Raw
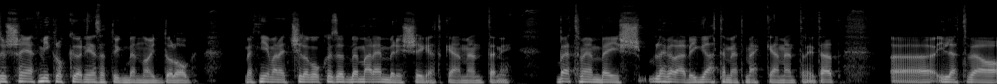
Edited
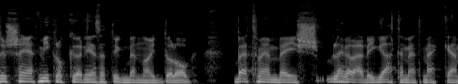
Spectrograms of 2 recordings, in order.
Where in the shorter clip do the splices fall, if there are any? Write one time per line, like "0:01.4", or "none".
0:02.3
